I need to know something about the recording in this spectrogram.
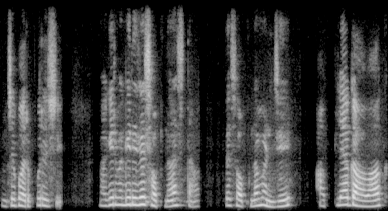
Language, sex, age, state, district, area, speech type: Goan Konkani, female, 18-30, Goa, Ponda, rural, spontaneous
